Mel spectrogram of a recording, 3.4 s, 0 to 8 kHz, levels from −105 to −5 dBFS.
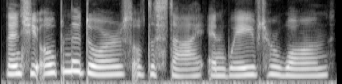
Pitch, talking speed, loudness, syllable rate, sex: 240 Hz, 210 wpm, -17 LUFS, 4.8 syllables/s, female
